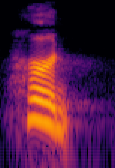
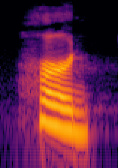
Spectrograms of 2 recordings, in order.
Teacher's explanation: I still activate the vocal cords but just slightly because I don't say heard. I don't release the d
